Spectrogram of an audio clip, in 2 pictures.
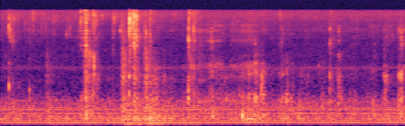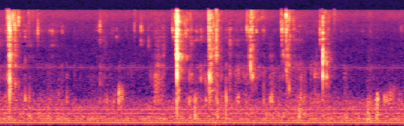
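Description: A person chewing a mouthful of rice mixed with yogurt and cucumber, with scattered small wet mouth clicks and smacks. A steady low hum runs underneath.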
